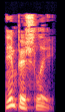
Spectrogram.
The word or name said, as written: impishly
